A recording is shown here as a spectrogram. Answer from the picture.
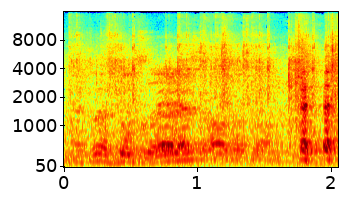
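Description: Background chatter of several voices, with a louder voice breaking in near the end.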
